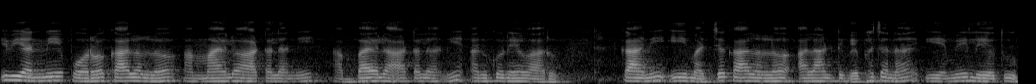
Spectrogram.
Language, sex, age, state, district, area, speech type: Telugu, female, 30-45, Andhra Pradesh, Konaseema, rural, spontaneous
